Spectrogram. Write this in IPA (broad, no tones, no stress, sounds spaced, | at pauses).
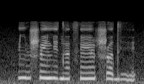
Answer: lʲ ə̤ ʂ ẽ lʲ e d ə̃ː s ẽː ʂ ʌ d e̤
